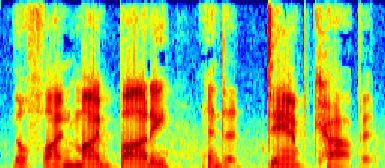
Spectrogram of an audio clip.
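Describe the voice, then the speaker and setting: A man's voice: mid-range voice, normal speed, natural voice. A man playing a tough, sardonic police detective in a noir comedy audio drama, with a threatening edge. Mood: cool menace. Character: tough, wry hard-boiled male police detective. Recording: music behind the voice.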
